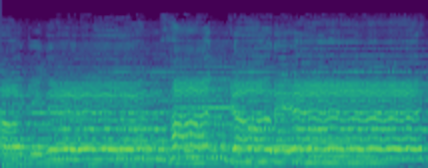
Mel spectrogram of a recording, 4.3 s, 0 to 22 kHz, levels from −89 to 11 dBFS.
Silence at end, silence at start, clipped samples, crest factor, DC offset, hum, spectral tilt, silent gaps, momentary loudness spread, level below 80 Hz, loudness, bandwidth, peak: 0 s; 0 s; under 0.1%; 12 dB; under 0.1%; none; -5.5 dB/octave; none; 2 LU; -42 dBFS; -14 LUFS; 13 kHz; -2 dBFS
